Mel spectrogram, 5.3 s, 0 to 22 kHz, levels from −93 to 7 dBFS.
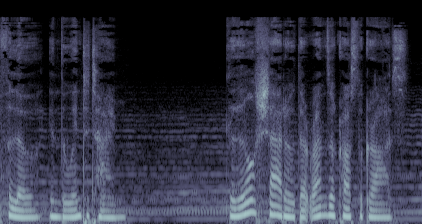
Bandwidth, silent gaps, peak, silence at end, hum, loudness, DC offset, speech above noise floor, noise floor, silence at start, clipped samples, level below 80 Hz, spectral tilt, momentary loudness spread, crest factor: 16 kHz; none; -12 dBFS; 0 s; none; -26 LUFS; under 0.1%; 22 dB; -48 dBFS; 0 s; under 0.1%; -46 dBFS; -5.5 dB/octave; 22 LU; 14 dB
